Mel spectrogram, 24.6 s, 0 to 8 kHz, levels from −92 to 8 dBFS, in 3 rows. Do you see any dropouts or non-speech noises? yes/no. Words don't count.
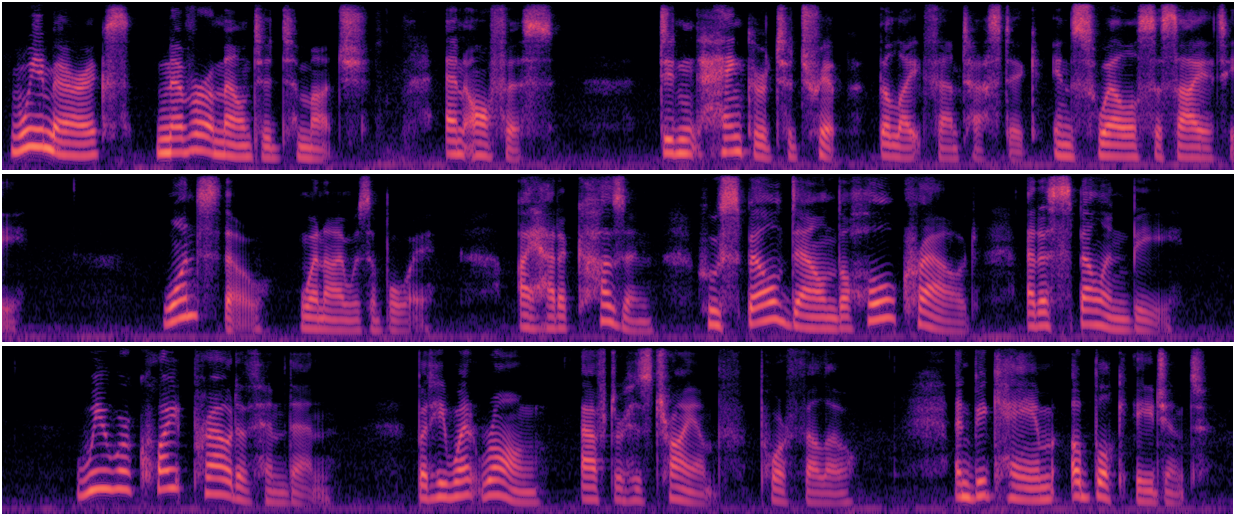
no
